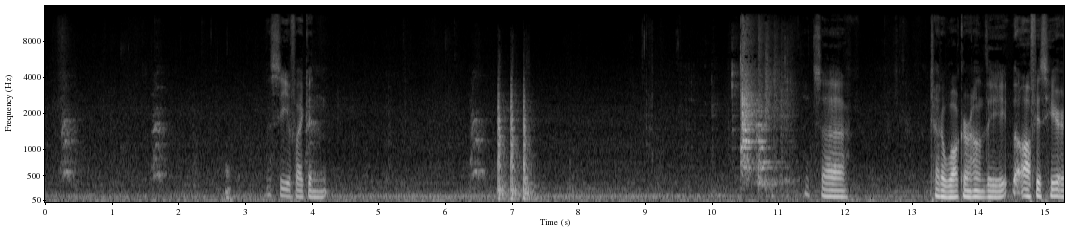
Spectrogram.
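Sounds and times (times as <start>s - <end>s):
low steady hum: 0.0s - 15.2s
dog barking in an office: 0.2s - 0.6s, 1.6s - 1.9s, 6.4s - 6.8s
speech: 3.4s - 4.4s, 11.6s - 12.2s, 13.3s - 15.2s.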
